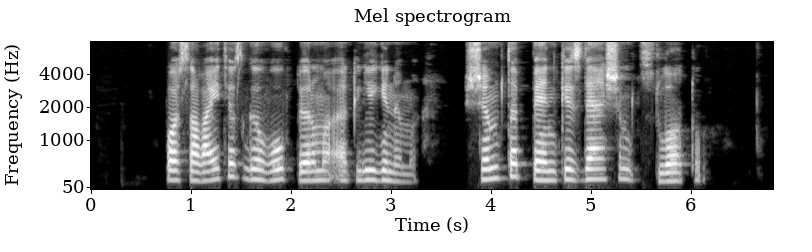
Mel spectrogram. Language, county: Lithuanian, Alytus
